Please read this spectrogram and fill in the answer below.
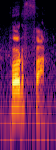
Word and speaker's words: porfa: peut dire bien sûr por fav fav a s'il te plaît peux-tu m'aider attention si vous voulez faire natif vous pouvez aussi dire porfa avec un accent tonique sur le haut porfa porf s'il te plaît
